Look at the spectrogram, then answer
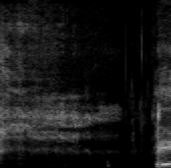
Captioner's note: laughs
